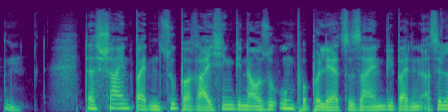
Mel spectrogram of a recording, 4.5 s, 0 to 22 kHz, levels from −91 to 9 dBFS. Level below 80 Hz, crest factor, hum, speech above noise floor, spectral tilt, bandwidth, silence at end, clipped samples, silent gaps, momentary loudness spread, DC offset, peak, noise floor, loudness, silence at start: -38 dBFS; 16 dB; none; 23 dB; -5 dB/octave; 15.5 kHz; 0 s; under 0.1%; none; 12 LU; under 0.1%; -2 dBFS; -39 dBFS; -16 LUFS; 0.05 s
